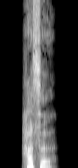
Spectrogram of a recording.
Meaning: synonym of Burenwurst
- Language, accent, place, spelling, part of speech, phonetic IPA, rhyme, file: German, Germany, Berlin, Hasse, noun, [ˈhasə], -asə, De-Hasse.ogg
